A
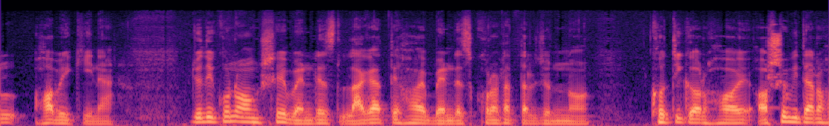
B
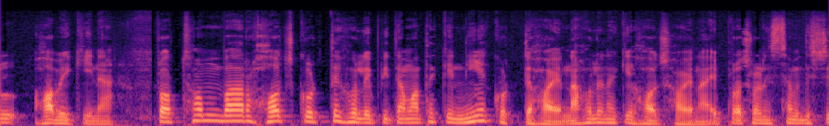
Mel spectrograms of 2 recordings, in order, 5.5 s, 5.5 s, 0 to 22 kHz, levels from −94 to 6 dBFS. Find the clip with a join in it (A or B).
B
